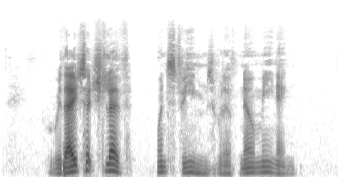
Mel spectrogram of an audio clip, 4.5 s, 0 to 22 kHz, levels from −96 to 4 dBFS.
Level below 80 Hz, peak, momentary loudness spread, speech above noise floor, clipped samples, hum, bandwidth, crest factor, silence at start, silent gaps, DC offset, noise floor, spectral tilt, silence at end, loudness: -64 dBFS; -10 dBFS; 18 LU; 46 dB; under 0.1%; none; 13.5 kHz; 26 dB; 0.65 s; none; under 0.1%; -80 dBFS; -4.5 dB/octave; 0.6 s; -32 LUFS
